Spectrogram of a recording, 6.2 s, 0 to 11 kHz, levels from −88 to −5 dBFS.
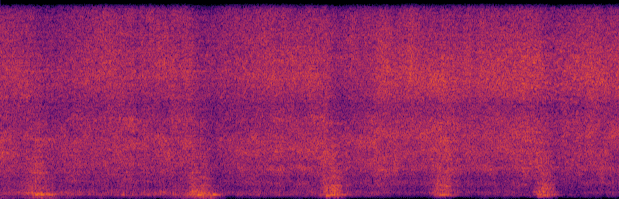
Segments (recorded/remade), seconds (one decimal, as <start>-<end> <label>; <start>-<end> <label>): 0.0-5.2 remade; 5.2-5.8 recorded; 5.8-6.2 remade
